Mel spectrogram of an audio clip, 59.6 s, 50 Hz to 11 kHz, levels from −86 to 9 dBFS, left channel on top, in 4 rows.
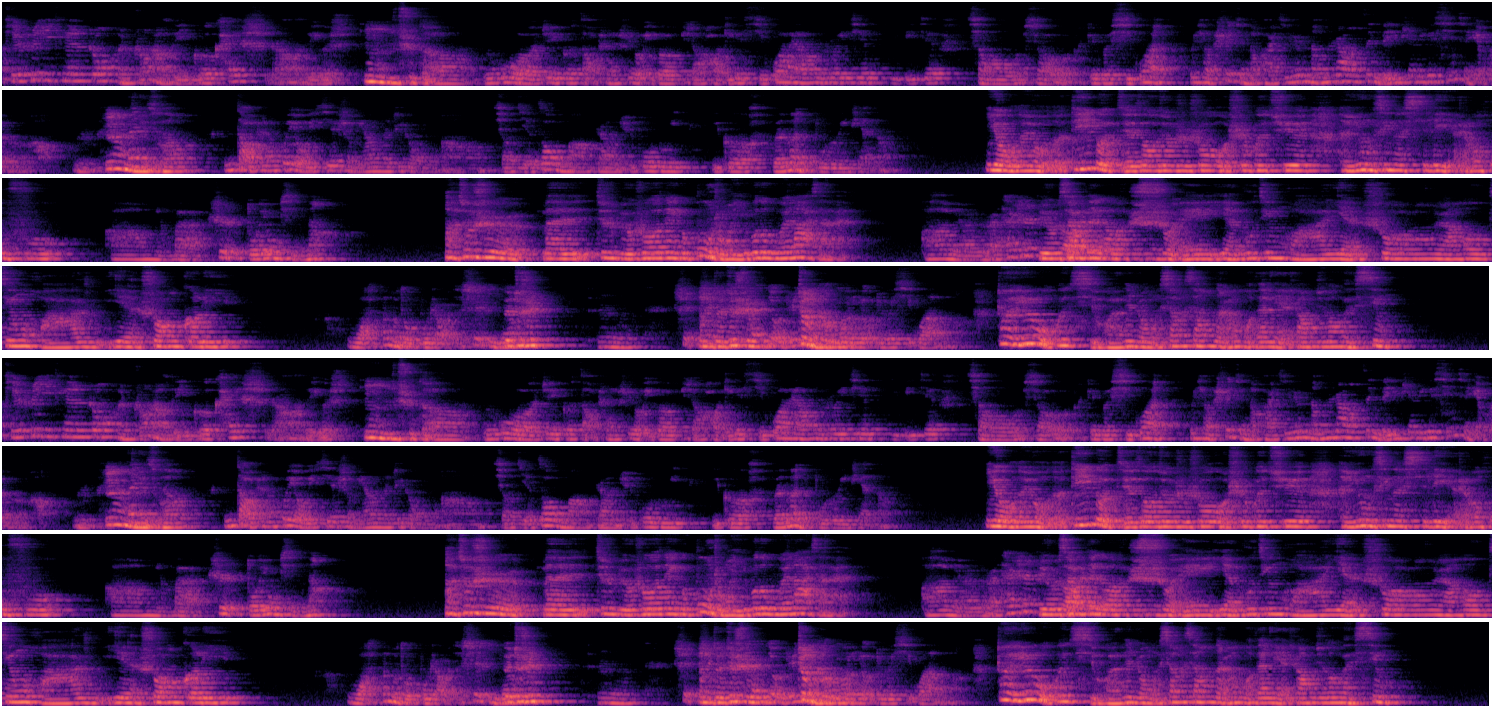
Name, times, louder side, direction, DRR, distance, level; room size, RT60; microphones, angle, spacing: voice 1, 0.0-3.8 4.3-11.6 11.9-15.3 15.6-16.8 17.1-21.7 22.0-23.8 30.8-33.1 39.0-40.8 41.2-41.6 48.2-49.9 50.7-51.1 51.4-54.3, right 1 dB, 10° right, -4 dB, 1.0 m, -34 dB
voice 2, 3.6-4.3 15.9-16.6 24.7-30.3 34.2-38.2 40.2-46.9 49.7-50.0 51.7-52.3 52.7-53.2 54.7-58.6, left 1 dB, 40° right, -5 dB, 1.0 m, -24 dB
4.1 x 2.2 x 4.3 m, 0.76 s
head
